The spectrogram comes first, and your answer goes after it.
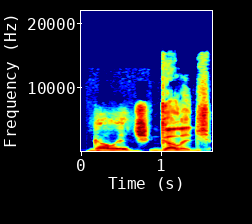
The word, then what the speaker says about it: Gulledge: Am I pronouncing your last name properly? Gulledge.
